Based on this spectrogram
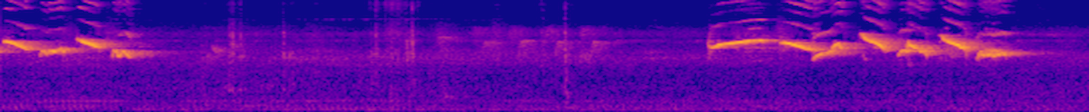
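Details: Oriental magpie-robin in song training: a short burst of clear sliding whistles, a long near-silent pause, then a longer run of rapid whistled notes swooping up and down.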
